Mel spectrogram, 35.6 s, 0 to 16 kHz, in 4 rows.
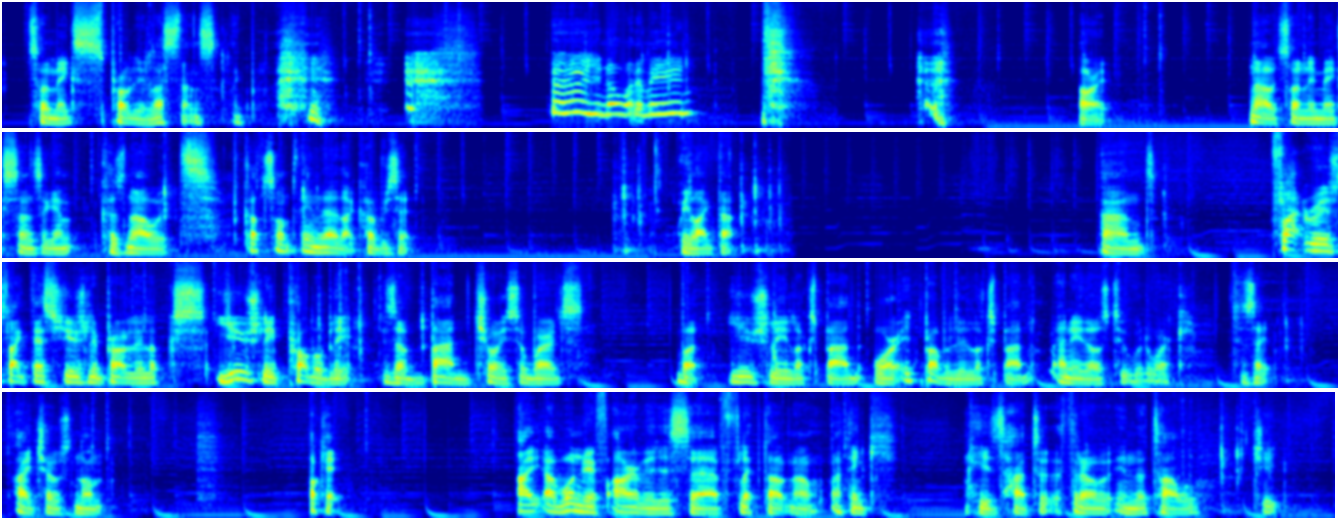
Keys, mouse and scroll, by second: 0.8 middle click, 3.4 shift+middle click, 3.6 middle click, 4.2 e, 5.6 click, 6.7 middle click, 7.4 click, 7.8 click, 8.3 click, 9.3 click, 9.8 e, 10.7 s, 12.8 ctrl+z, 13.7 ctrl+z, 14.0-15.0 drag, 15.2 middle click, 15.9 click, 16.7 click, 17.2 middle click, 19.3 middle click, 19.8 shift+d, 20.3 s, 23.4 click, 25.0 click, 26.1 e, 28.9 click, 29.8 click, 31.5 i, 32.2 e, 33.2 middle click, 34.6 a, 34.8 g.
